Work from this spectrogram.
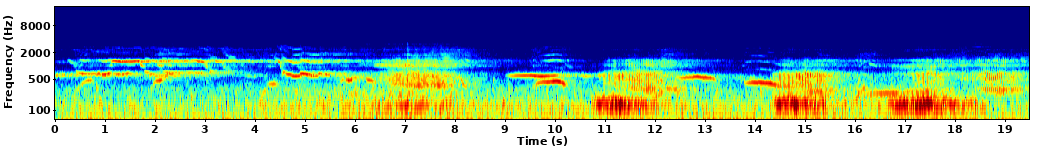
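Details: Humpback whale song sample mixing deep groaning moans with higher whistled upsweeps and short arching cries, units strung in a varied sequence, some wavering and buzzy, spaced two to three seconds apart.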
